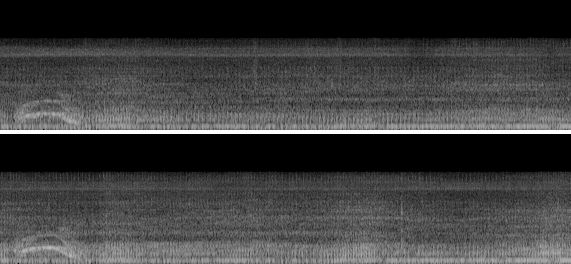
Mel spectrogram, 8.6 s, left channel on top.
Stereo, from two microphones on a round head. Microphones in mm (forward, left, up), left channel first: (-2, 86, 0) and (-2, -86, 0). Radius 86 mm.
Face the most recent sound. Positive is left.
turn(degrees=-80)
